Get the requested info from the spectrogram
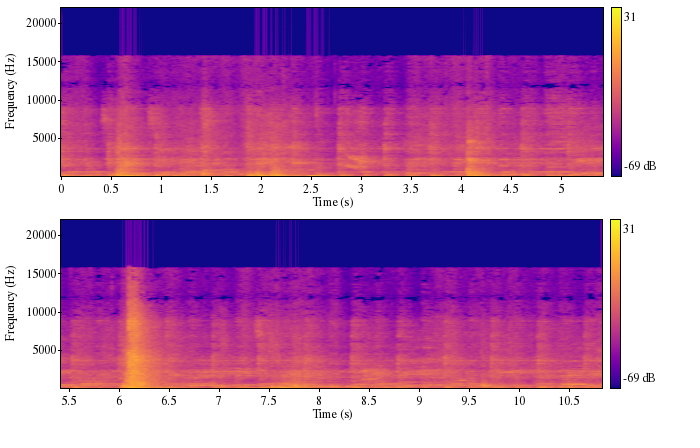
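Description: Music playing, with heavy thumps of a person's body and feet hitting a laminate wood floor during burpees, about one every one and a half to two seconds. The loudest thump comes about six seconds in.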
